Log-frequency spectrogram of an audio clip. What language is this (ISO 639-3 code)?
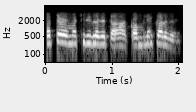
mai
